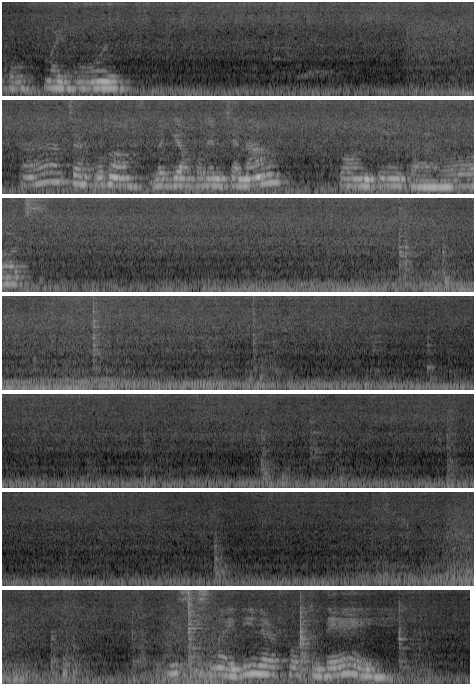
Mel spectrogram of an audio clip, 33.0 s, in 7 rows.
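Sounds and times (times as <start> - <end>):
vegetables sizzling in oil: 0.0 - 33.0
wooden spatula scraping a pan: 13.0 - 18.9, 25.7 - 32.8.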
